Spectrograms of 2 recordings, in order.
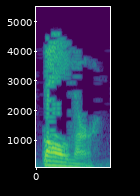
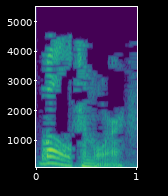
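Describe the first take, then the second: First: It is drawled and shortened to two syllables. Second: All three syllables are pronounced fully. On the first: This is how locals say it. "they drawl it. They kind of go" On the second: This is how outsiders say it. "Because Outsiders, it's Baltimore"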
